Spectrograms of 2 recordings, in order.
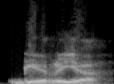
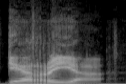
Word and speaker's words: guerrilla: So yes, if you want to sound like a Spanish speaker, so one more time, Belisario, say it again in Spanish. Guerrilla. All right, everybody, let's try it. Guerrilla. Guerrilla.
